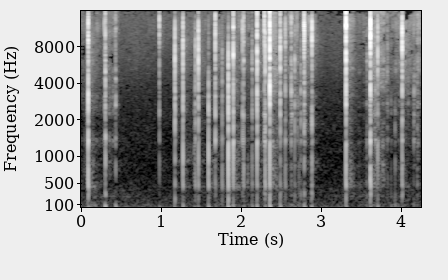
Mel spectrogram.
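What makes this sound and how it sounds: Long acrylic nails tap and scratch a Maybelline Fit Me pressed powder compact, a small, flat, square black plastic case with a label, held in the hand. The result is a quiet, irregular run of sharp, bright clicks and ticks that stop dead with no ring, between soft scratchy rustles.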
